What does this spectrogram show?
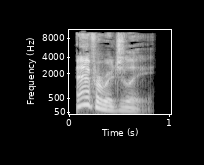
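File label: "averagely", English, British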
